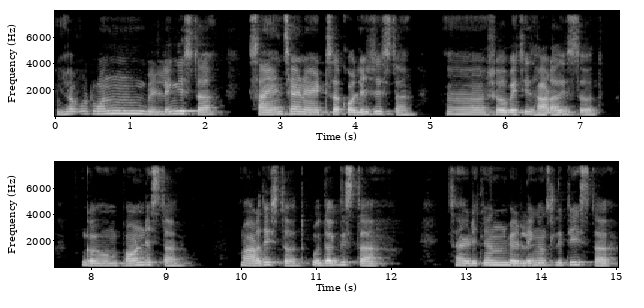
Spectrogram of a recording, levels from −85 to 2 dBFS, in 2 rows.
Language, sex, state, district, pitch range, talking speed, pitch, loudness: Konkani, male, Goa, North and South Goa, 160-185 Hz, 95 wpm, 165 Hz, -20 LUFS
